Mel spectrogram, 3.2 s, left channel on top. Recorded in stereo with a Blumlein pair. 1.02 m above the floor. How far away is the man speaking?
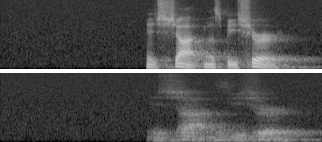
About 0.8 m.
